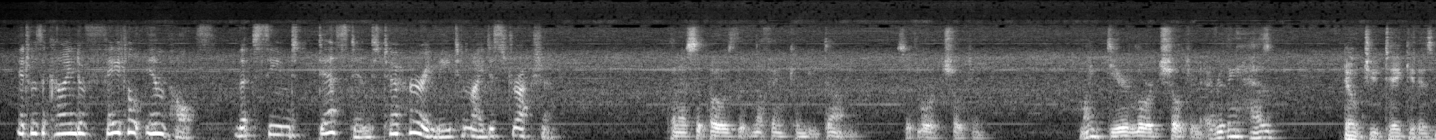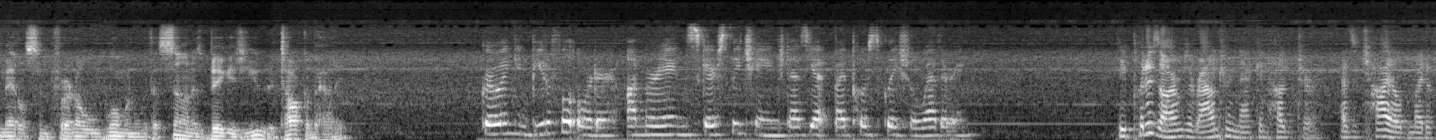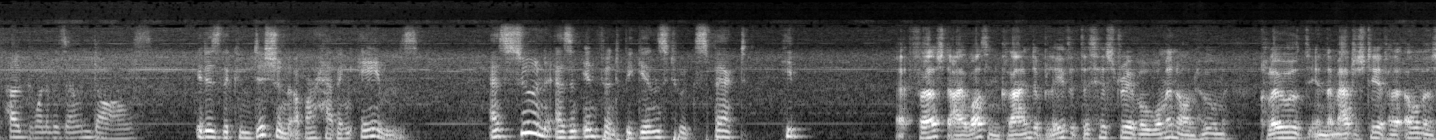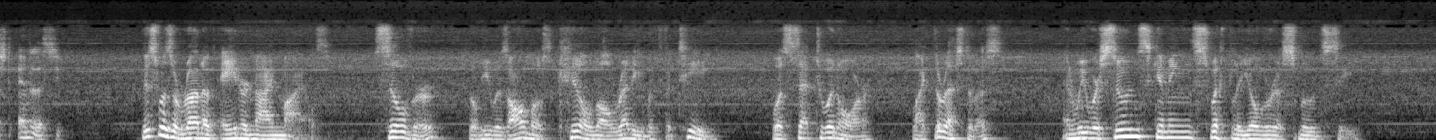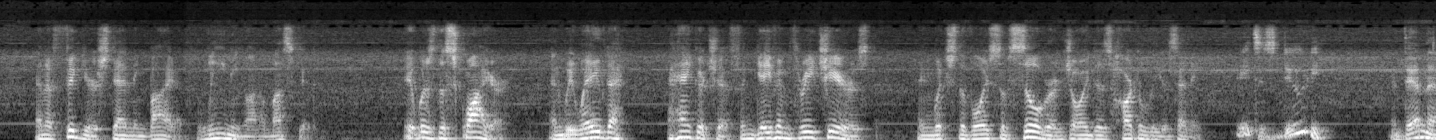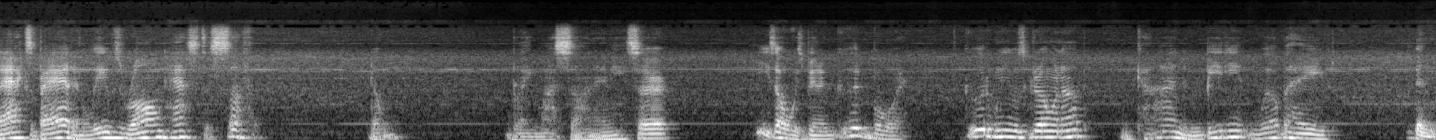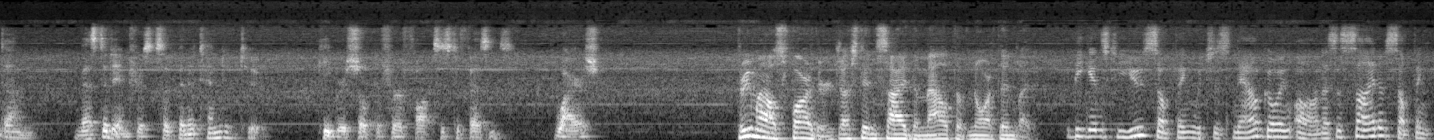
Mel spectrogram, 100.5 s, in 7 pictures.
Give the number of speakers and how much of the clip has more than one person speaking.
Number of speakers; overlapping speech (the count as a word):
eight, no overlap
